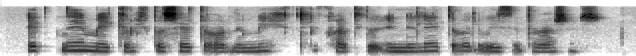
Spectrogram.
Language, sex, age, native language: Icelandic, female, 30-39, Icelandic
